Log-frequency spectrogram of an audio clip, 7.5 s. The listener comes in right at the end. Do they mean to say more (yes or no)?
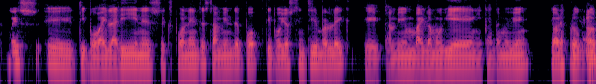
no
